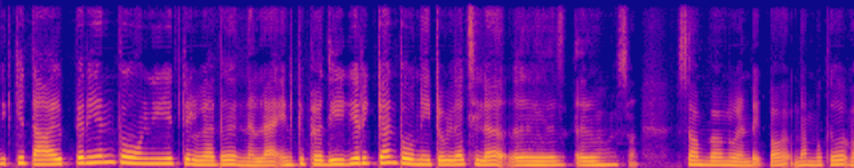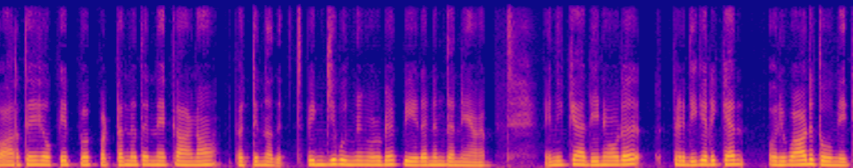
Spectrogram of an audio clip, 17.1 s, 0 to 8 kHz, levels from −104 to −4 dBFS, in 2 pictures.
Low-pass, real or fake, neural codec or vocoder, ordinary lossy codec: none; fake; codec, 16 kHz, 1 kbps, FunCodec, trained on LibriTTS, 50 frames a second; none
